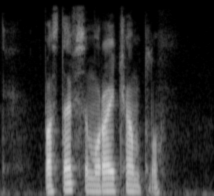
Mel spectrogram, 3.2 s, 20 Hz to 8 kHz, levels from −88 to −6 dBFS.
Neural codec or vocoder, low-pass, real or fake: none; 7.2 kHz; real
